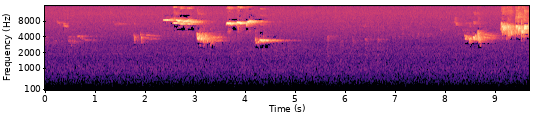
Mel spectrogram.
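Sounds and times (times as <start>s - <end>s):
European robin Erithacus rubecula song of high sweet notes and trills: 0.0s - 5.1s, 8.2s - 9.6s.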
